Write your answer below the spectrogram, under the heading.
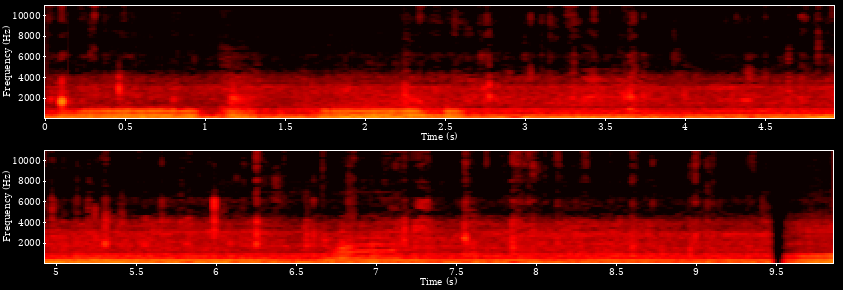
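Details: Kitten making quick wavering cries early on, followed by a long faint steady tone and a sharp break at the very end.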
